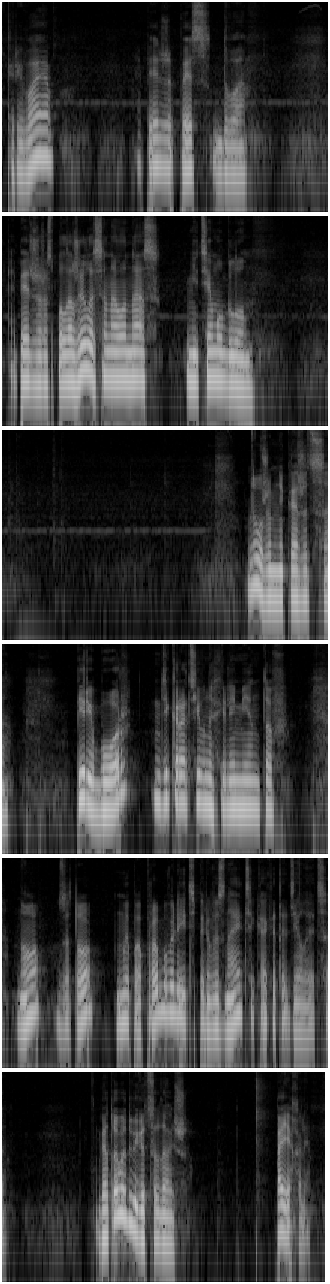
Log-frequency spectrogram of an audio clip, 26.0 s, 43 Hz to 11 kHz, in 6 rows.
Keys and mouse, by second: 0.7-2.6 drag, 3.5 middle click, 7.4-8.8 drag, 9.1 middle drag, 9.5 alt+middle drag, 9.7 middle drag, 10.2-10.9 alt+middle drag, 11.1-11.6 alt+middle drag, 11.8-12.1 middle drag, 16.2-16.7 middle drag.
